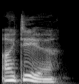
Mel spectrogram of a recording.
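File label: "idea", British English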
